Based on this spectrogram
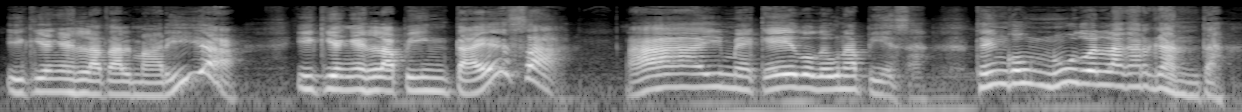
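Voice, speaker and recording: A woman voicing a jealous wife who scolds her husband in shrill, sarcastic rhymed verse for a comic piece. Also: big pitch swings, takes it slowly, a bit bright. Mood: scolding.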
